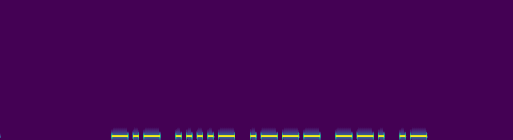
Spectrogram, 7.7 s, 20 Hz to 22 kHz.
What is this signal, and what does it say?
Morse code, heard as a keyed tone, about 15 wpm, 700 Hz. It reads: K4JGA
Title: USA Call Signs - 5 Characters - Repeated 3x - 15wpm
